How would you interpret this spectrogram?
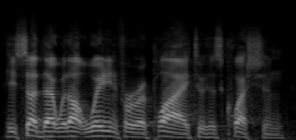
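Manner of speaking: ordinary delivery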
